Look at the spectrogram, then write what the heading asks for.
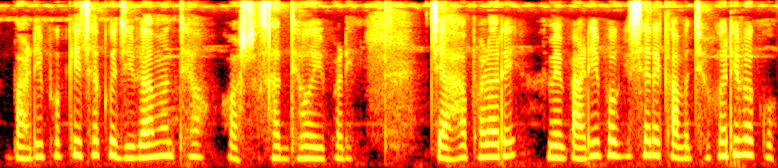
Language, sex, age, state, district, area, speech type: Odia, female, 18-30, Odisha, Jagatsinghpur, rural, spontaneous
